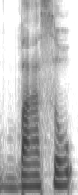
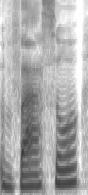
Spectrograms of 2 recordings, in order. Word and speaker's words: vaso: Bas remember the V sound in Spanish is similar to the English sound b as in b so baso baso if you say Vaso I mean they they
